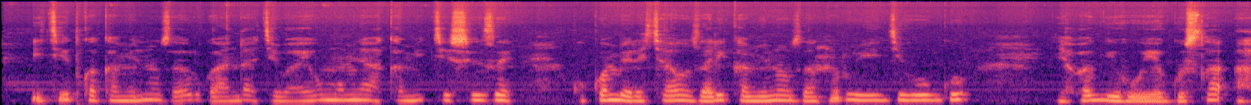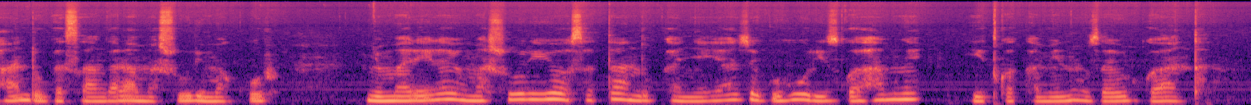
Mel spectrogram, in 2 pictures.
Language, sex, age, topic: Kinyarwanda, female, 18-24, education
